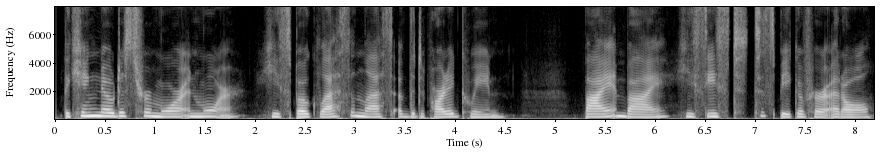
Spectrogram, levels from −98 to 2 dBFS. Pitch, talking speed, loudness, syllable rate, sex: 200 Hz, 190 wpm, -17 LUFS, 4.7 syllables/s, female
